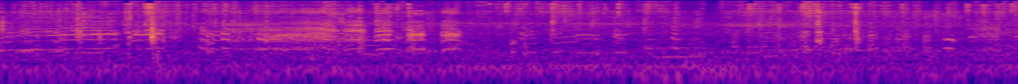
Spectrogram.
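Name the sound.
chickens clucking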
